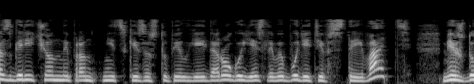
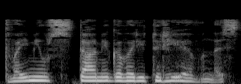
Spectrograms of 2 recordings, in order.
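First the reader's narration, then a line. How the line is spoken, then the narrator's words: Whispered. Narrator (Russian): шепнул он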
